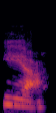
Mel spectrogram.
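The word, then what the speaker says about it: Oia: I highly recommend that you visit the town of Ia, which is spelled O-I-A, on Santorini.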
